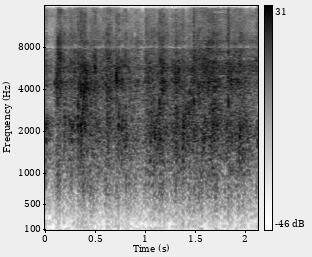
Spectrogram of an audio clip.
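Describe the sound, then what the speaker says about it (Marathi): Steady, dense applause from an audience at a devotional kirtan performance, loud and continuous throughout with no talk over it. "त्यामुळे टाळ्या वाजवायच्या."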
